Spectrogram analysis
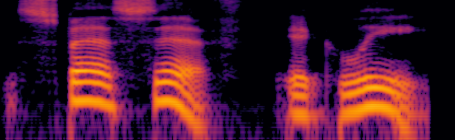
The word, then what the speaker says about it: specifically: Many people say specifically or specifically with the stress in the wrong place. The correct way, specifically. The stress lands on the second syllable sif.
